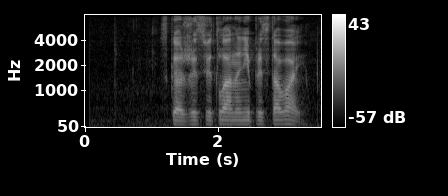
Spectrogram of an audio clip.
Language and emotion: Russian, angry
